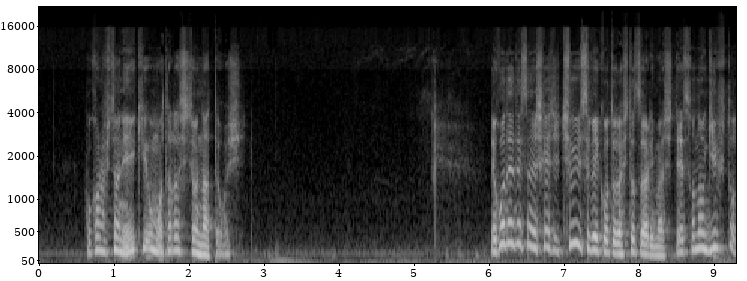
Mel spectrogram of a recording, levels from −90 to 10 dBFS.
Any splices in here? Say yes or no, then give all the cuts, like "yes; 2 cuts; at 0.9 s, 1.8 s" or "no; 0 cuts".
yes; 1 cut; at 6.1 s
